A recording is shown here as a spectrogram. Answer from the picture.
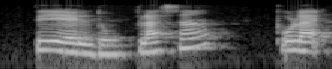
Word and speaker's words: plaza: Attention à la prononciation, contrairement à ce que beaucoup d'élèves me disent, il n'y a pas de D, hein, donc c'est plaza, la place.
